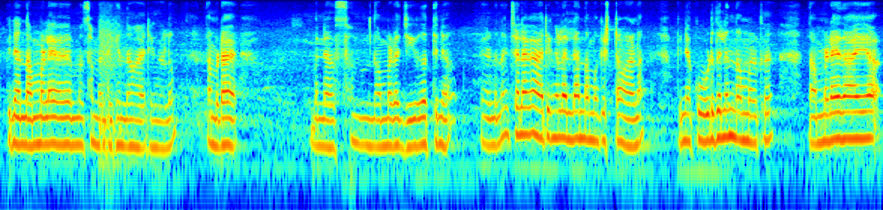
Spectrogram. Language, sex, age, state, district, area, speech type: Malayalam, female, 60+, Kerala, Kollam, rural, spontaneous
